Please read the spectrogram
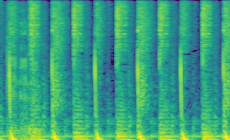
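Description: Electronic dance music from a DJ mix: a steady four-on-the-floor kick drum, a little over two beats a second, with a rolling bass filling the gaps between the kicks and hi-hats on top.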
